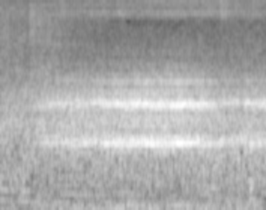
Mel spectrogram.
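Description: Beetle car in the Driveclub racing game locking its brakes in a turn, a steady squealing tire skid over low engine rumble, sustained and moderately loud with no talk.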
